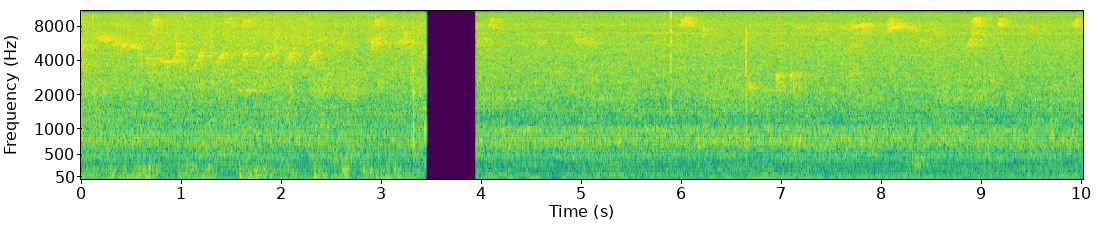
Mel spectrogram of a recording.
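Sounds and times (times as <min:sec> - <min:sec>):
steady hiss and low rumble: 0:04.0 - 0:10.0.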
